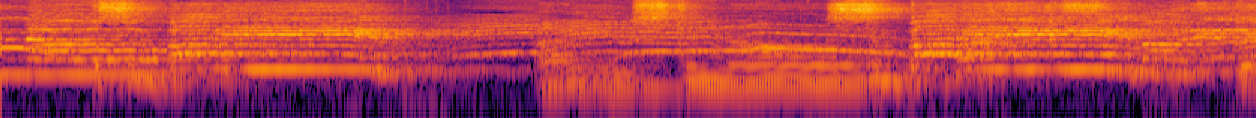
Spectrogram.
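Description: A cappella choir singing sustained chords in layered harmony, with a short lull a little past two seconds before a lower, fuller chord comes in.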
